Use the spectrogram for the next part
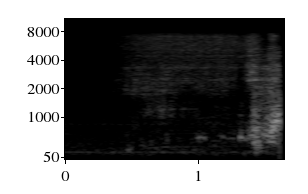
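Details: Speaker's own mechanical ventilator, heard during his podcast talk: after a brief quiet, a soft airy hiss swells louder toward the end as the ventilator pushes air during a breath.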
